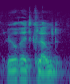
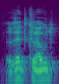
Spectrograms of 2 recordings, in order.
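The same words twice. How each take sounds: First: Said in the usual way. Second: Put-on "Red Cloud" said with a light English accent, "Cloud" as klaud. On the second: Vlogger announcing the next juice, in a light English accent. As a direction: pronounce "Red Cloud" the English way, a touch pleased with yourself. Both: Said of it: "mon accent anglais".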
